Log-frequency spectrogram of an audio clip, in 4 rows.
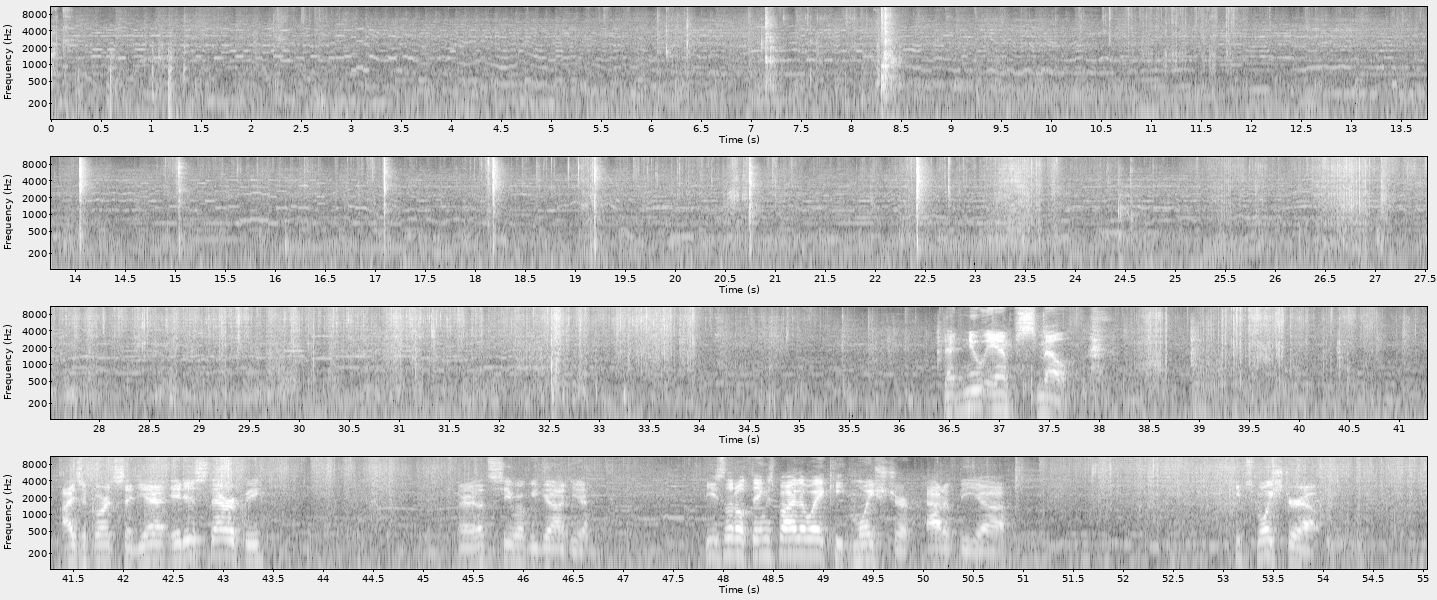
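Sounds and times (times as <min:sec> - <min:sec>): background music: 0:00.0 - 0:55.0
plastic wrap crinkling: 0:06.2 - 0:36.2, 0:37.1 - 0:47.8, 0:51.1 - 0:55.0.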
